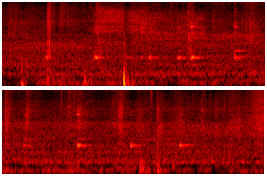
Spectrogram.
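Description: A cow shuffles its hooves on a hard floor.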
